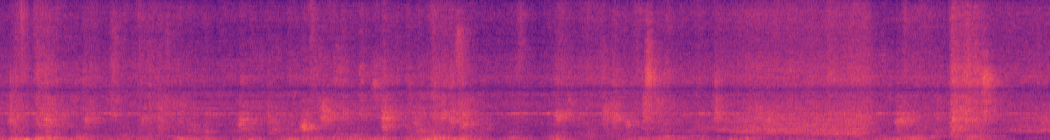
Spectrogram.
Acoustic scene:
restroom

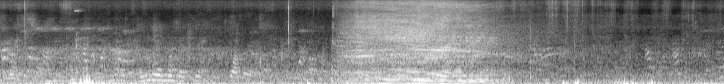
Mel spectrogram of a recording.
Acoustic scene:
residential area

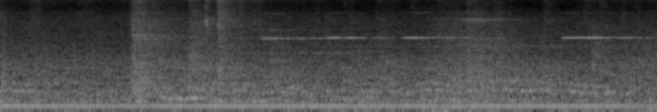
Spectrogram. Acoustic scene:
subway station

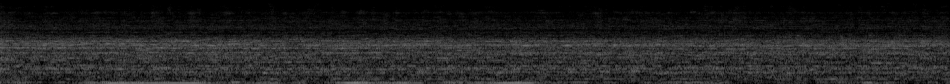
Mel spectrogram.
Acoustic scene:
restroom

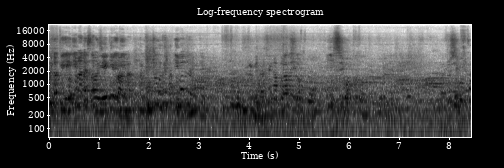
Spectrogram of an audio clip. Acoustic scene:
cafe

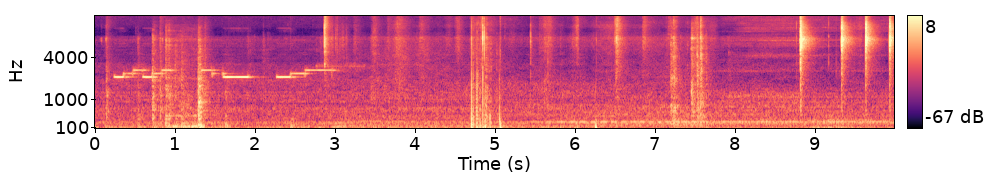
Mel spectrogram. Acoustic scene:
kitchen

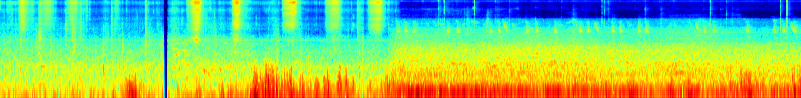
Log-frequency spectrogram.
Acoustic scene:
residential area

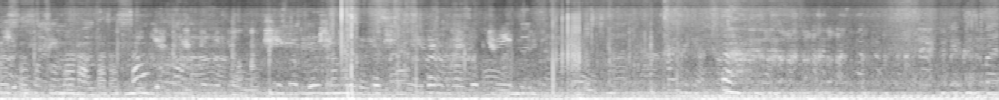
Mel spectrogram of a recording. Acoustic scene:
car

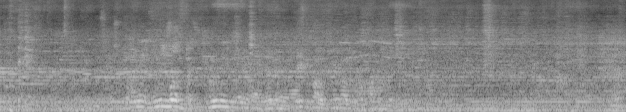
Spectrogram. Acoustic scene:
restaurant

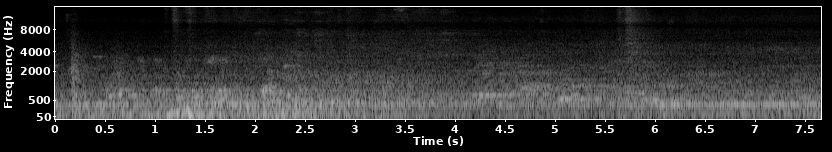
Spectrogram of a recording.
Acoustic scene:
subway station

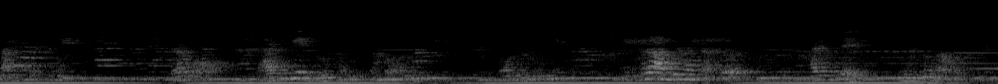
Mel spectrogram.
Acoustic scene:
crowded indoor space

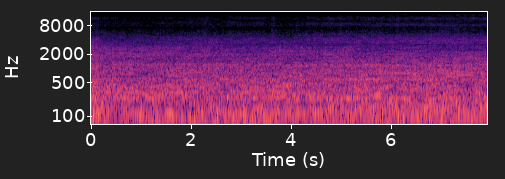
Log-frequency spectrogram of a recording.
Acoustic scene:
residential area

